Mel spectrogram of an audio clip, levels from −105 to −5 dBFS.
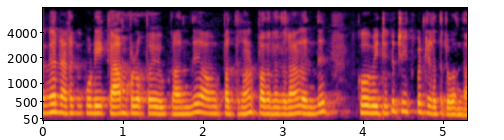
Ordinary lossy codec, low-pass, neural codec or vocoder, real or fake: none; 7.2 kHz; codec, 16 kHz, 4 kbps, FreqCodec, larger model; fake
